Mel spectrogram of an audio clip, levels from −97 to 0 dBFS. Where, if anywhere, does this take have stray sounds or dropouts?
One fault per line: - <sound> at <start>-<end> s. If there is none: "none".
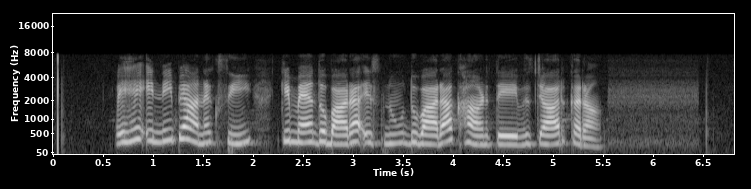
none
